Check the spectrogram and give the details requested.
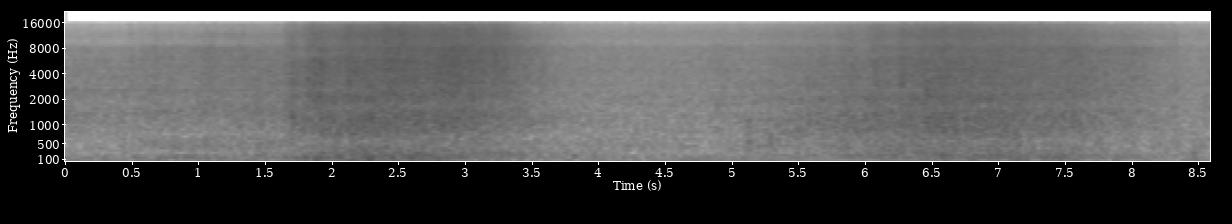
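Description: Wind on the microphone over choppy sea water washing, swelling louder about two seconds in and again around six seconds in.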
